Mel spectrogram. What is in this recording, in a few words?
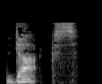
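"docs", British English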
